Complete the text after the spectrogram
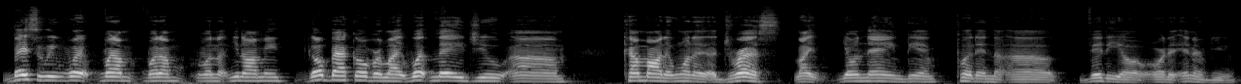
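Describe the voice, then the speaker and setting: A man's voice: on the high side, measured pace. A man hosting a casual live-stream interview, talking in an informal, slangy way. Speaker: host of an online call-in show.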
